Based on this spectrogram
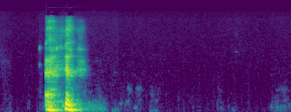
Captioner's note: laughs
